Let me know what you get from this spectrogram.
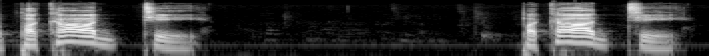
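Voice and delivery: pakad T slowly, KAD drawn out before a tee; pa-KAAD-tee, slow pakad T; slow model pronunciation. Shown as a demonstration. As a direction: model pakad T in spaced syllables. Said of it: "I is just T".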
